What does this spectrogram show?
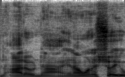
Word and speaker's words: Adonai: you would expect for Adonai but one of the important things here is that the first letter of Adonai is silent.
